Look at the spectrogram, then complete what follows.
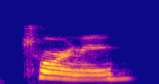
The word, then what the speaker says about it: Chorney: Will you pronounce it for me? Chryney. Chry. Ida. Chryney.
